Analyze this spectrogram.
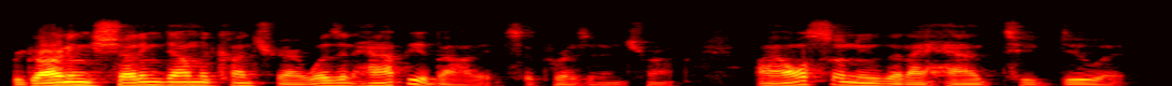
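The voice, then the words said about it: Raspy voice. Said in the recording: “i'm still getting over a little flu here and my voice is a little raspy”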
